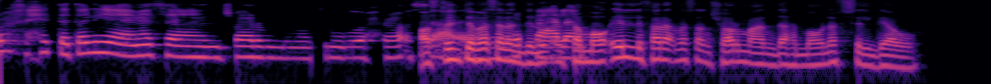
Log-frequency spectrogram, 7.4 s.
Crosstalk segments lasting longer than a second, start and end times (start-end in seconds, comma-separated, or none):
3.1-4.4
